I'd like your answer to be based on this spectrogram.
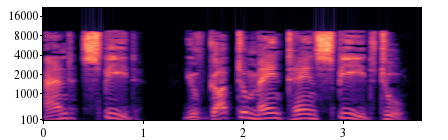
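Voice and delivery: put-on high, slow, insistent accented addition; insistent instructor. A narrator's reading. Fuchs adds a point about speed, insistent. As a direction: stress each point to the pilot. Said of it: "Then he added".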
